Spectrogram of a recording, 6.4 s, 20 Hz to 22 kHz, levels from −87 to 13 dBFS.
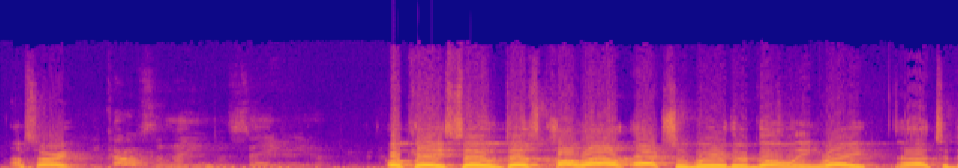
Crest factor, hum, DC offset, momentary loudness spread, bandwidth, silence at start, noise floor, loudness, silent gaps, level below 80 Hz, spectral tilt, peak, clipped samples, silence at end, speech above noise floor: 8 dB; none; under 0.1%; 20 LU; 16 kHz; 0 s; -31 dBFS; -8 LUFS; none; -36 dBFS; -6 dB/octave; 0 dBFS; under 0.1%; 0 s; 23 dB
